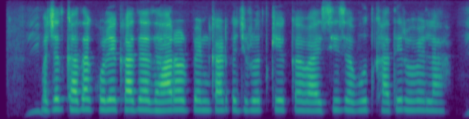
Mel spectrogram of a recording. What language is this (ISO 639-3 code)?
bho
